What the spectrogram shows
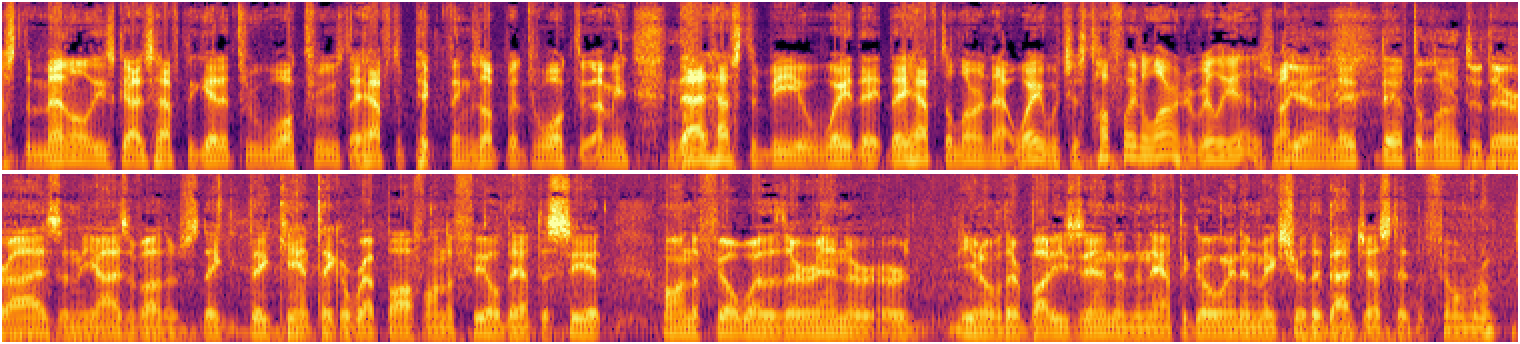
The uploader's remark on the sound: live from Giant camp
